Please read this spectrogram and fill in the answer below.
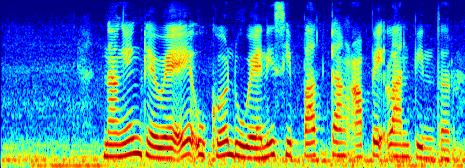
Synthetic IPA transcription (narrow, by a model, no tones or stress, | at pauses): naŋɪŋɖ̥ɛ̤wɛʔeʔuɡ̥ɔ̤nduwɛnisipat̪̚kaŋʔa̰pɪʔlanpint̪ər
